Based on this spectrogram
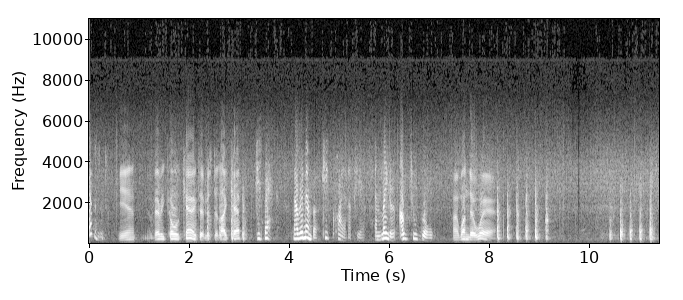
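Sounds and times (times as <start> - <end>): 
speech: 0.6 - 8.2
knocking on a door: 2.6 - 3.2, 8.1 - 9.2, 10.4 - 11.3.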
